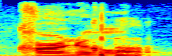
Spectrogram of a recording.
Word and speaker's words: Carnival: Carnival Carnival oh almost so we don't want to roll it we don't want to roll it saying car Carnival so watch the r push it down Carnival car Carnival Carnival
